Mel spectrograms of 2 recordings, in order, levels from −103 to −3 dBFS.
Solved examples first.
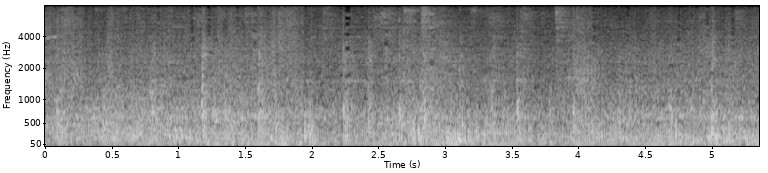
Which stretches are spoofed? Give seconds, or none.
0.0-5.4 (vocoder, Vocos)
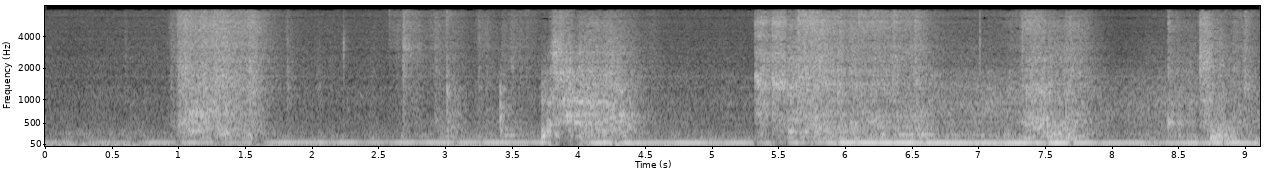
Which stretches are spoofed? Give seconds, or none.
0.0-9.1 (autoencoder, DAC-VAE)

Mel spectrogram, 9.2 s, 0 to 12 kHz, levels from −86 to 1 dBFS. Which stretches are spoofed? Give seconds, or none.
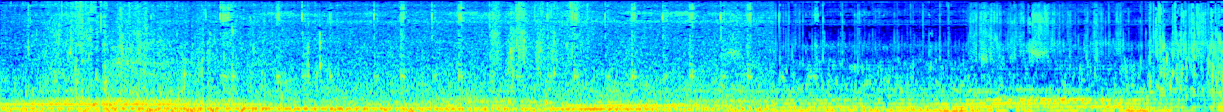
5.8-9.2 (vocoder, BigVGAN v2)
